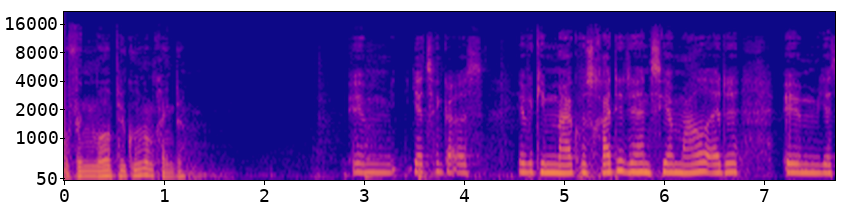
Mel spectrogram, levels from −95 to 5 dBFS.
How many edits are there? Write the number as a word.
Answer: zero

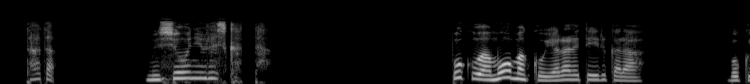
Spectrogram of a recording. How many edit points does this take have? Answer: zero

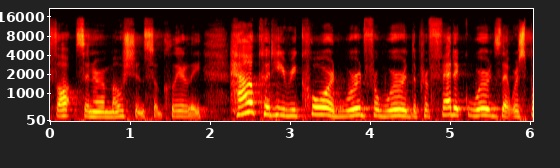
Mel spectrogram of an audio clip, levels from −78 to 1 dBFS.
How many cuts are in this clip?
zero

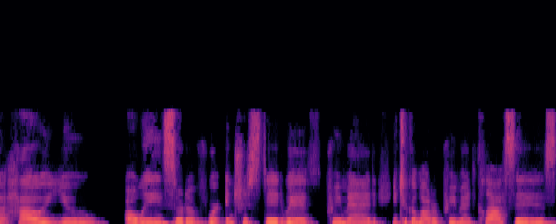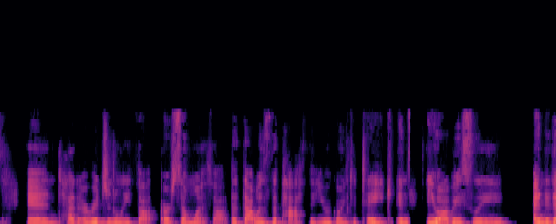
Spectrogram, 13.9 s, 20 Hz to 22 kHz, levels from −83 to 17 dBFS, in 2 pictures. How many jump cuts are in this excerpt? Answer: one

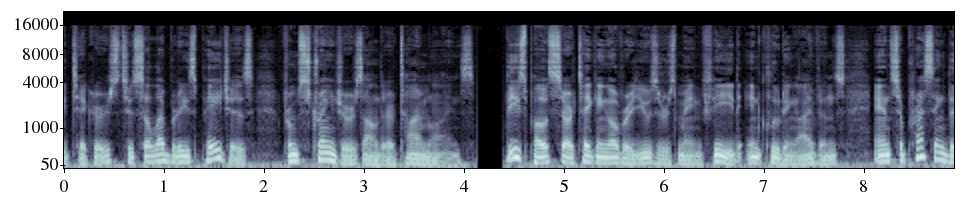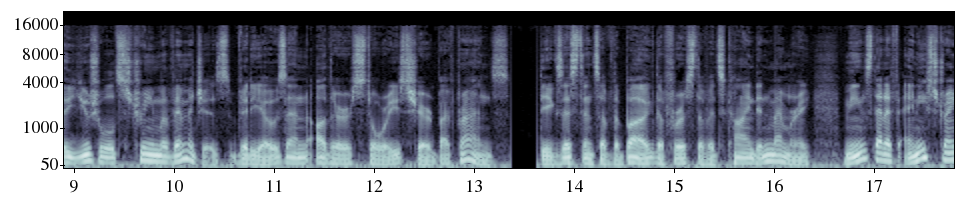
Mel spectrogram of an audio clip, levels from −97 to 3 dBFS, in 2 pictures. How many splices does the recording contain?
zero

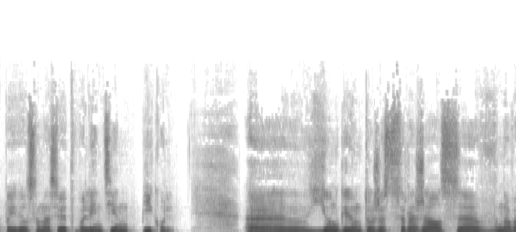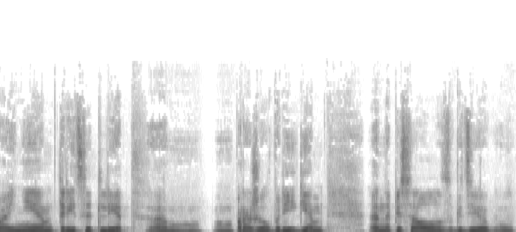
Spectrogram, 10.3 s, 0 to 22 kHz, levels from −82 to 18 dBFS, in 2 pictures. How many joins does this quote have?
zero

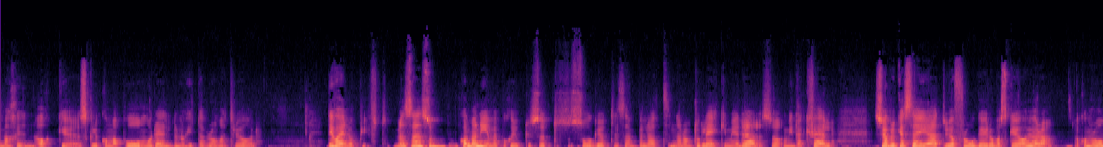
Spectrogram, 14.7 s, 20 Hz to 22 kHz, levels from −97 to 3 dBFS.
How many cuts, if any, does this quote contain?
two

